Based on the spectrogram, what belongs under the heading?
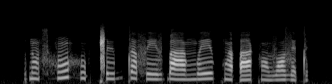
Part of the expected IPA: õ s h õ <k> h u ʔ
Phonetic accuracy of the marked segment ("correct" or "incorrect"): incorrect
